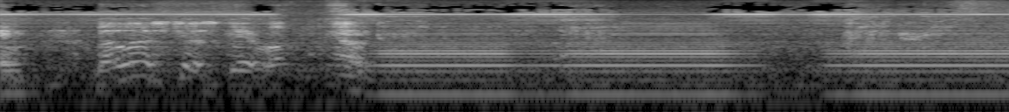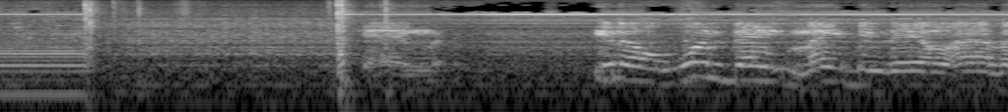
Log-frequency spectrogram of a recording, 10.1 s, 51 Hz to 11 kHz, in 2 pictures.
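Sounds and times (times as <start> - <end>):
electrical buzz from radio speaker: 0.0 - 10.0
faint radio static: 0.0 - 10.0.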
